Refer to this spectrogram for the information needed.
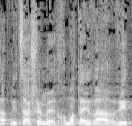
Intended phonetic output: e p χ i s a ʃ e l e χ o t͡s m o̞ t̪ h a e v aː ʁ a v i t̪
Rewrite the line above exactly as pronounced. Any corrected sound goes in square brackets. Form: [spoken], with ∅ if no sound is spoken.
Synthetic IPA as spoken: [a] p [ʁ] i [t͡s] a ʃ e l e χ o [∅] m o̞ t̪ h a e v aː ʁ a v i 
